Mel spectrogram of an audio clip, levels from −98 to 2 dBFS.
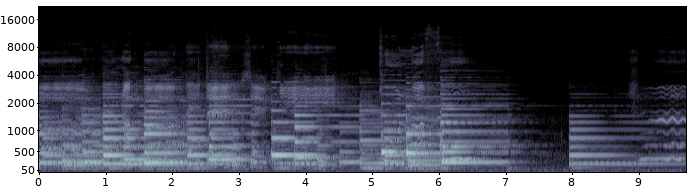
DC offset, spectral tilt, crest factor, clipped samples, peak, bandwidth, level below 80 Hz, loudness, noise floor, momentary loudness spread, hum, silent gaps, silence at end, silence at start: under 0.1%; -7 dB/octave; 16 dB; under 0.1%; -18 dBFS; 8.8 kHz; -64 dBFS; -32 LUFS; -63 dBFS; 16 LU; none; none; 0 s; 0 s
